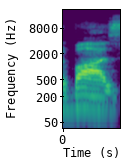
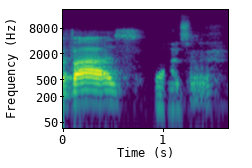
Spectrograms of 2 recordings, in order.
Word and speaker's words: V*A*S*E: with me tonight is christian from the band voz did i pronounce that correctly yeah vaz you got it i saw on i think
